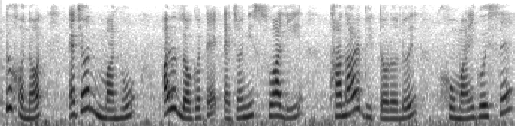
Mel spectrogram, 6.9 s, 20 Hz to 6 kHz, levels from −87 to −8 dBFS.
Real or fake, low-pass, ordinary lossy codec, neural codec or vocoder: real; 5.4 kHz; none; none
